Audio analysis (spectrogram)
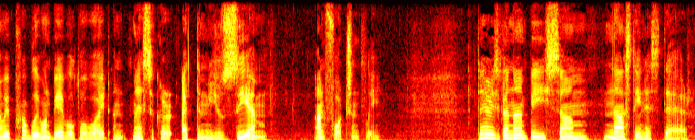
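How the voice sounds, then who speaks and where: A man plays through a game in character, musing aloud with casual, wry commentary on a close mic. His voice is mid-range and smooth.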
